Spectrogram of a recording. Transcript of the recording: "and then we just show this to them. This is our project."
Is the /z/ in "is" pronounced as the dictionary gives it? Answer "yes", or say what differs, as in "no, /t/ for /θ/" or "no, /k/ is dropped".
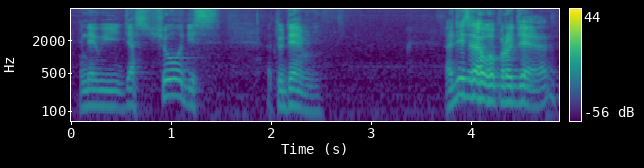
no, /s/ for /z/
